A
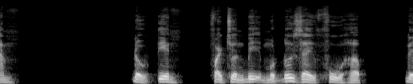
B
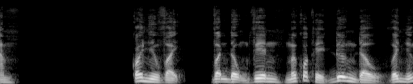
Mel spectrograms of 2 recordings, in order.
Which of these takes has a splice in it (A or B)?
B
